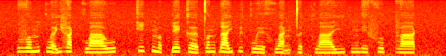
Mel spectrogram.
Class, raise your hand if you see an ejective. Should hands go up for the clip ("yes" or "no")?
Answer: no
